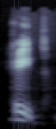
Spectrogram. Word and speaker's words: Heth: hate you know in in English it looks like Heth h t but it's in Hebrew it's pronounced hate Palace we already know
